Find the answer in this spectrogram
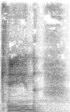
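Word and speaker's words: Koehn: You can find me on the Twitter machine at Brad Kane, or with my name on the Facebook. And of course, my last name is spelled exactly like it sounds. Kilo Oscar Echo Hotel November.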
